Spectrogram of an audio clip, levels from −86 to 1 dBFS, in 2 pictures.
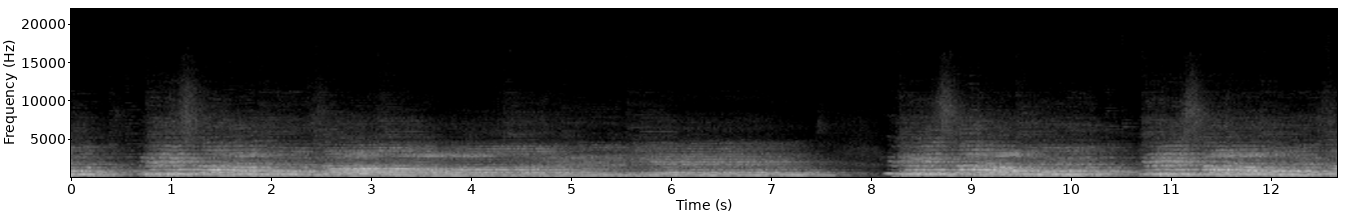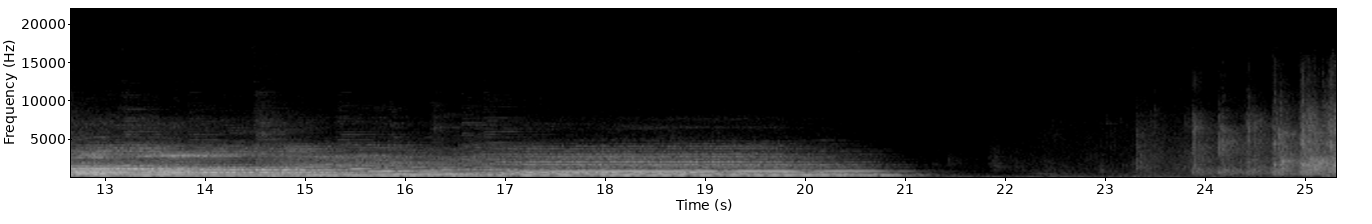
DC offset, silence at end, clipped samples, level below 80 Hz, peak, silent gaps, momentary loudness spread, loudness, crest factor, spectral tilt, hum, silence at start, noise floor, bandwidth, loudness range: under 0.1%; 0 s; under 0.1%; -62 dBFS; -14 dBFS; none; 11 LU; -32 LUFS; 18 dB; -4 dB/octave; none; 0 s; -61 dBFS; 14 kHz; 10 LU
